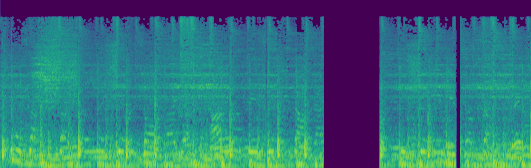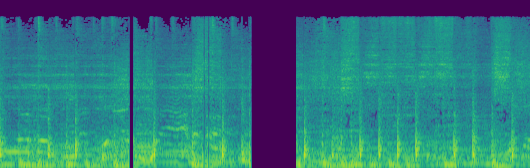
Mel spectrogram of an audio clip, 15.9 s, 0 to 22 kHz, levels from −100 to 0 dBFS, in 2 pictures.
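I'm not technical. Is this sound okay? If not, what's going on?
No, there are two kinds of faults. Corrupt frame muted: four very short gaps, at 3.97, 6.83, 9.89 and 11.01 s, each about a twentieth to a tenth of a second. Damaged chunks of the file were replaced with silence. The sound stays on time, so whatever fell in the gap is simply skipped.

Playback stall: two much longer silences, from 4.85 to 5.69 s and from 11.72 to 12.40 s (about 0.85 and 0.68 s). The player likely ran out of data and paused. After each pause, the sound then carries on.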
